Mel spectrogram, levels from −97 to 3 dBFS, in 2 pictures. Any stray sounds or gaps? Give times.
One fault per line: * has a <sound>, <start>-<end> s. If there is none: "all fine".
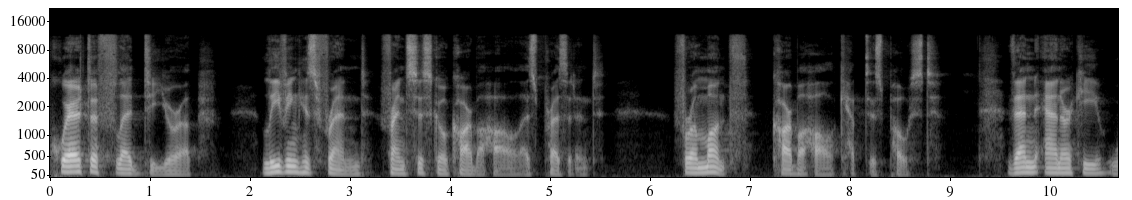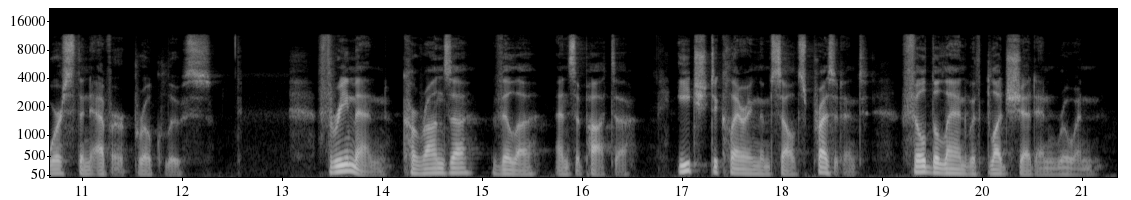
all fine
